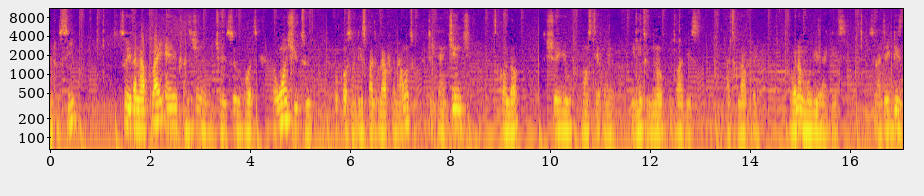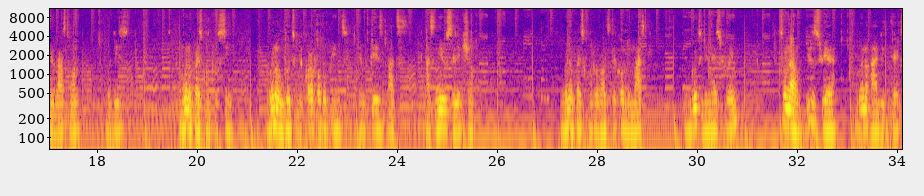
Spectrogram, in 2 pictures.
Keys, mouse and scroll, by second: 8.3 ctrl+r, 10.8 click, 12.8 ctrl+click, 14.7 Right, 19.8 ctrl+c, 28.1 ctrl+r, 33.2 click.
